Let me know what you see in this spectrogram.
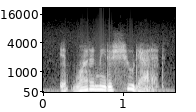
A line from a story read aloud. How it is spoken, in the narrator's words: Beverly said in a faint voice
